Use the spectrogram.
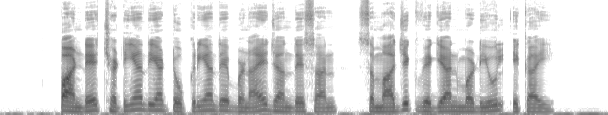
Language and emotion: Punjabi, neutral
